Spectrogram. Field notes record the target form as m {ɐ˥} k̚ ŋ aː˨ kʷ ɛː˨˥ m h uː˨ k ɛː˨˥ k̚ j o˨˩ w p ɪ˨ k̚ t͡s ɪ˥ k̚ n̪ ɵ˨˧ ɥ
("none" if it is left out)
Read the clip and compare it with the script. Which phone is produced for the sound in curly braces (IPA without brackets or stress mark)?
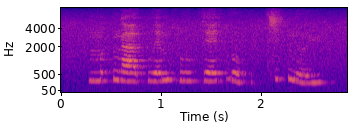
ɐ˨˥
